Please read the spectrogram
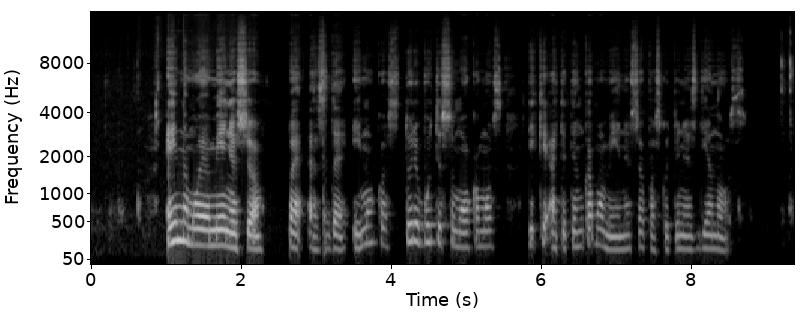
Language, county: Lithuanian, Šiauliai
